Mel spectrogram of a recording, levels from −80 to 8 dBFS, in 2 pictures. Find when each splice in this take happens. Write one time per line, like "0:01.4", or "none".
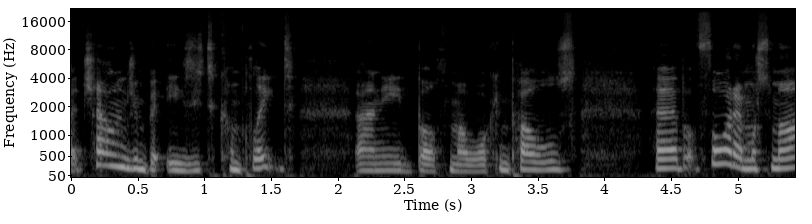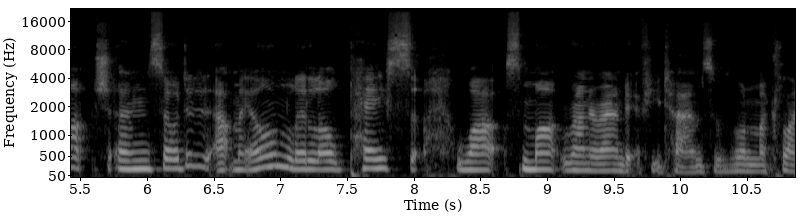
0:02.1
